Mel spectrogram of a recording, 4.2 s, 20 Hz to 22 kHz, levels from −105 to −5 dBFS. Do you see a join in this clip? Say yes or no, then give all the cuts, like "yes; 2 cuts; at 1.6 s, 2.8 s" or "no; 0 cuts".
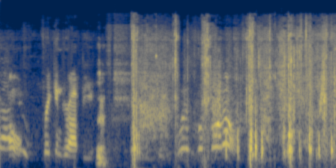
yes; 1 cut; at 1.5 s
